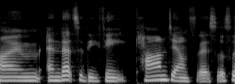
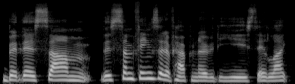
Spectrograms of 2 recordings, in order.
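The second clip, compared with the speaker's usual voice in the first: ordinary talk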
